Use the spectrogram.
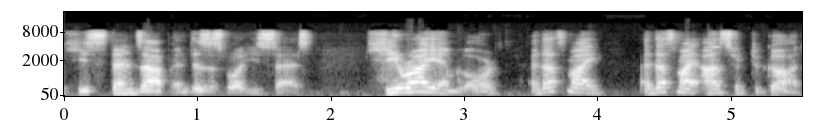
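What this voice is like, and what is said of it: Heavy non-native accent, broken English. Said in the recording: “I speak broken English with a heavy accent.”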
